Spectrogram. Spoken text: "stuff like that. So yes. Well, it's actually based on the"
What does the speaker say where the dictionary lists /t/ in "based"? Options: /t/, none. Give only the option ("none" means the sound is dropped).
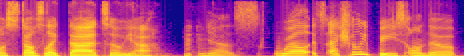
/t/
